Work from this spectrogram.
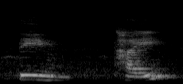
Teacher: But the second one, TH, sounds like the, a bit softer, right? So tìm is dấu huyền, you have to go down, and thấy, dấu sắc, you have to go up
